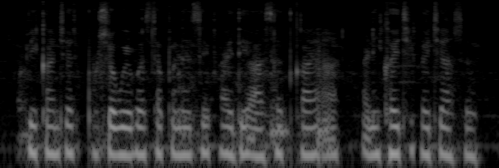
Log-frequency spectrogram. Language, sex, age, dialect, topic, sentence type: Marathi, male, 60-100, Southern Konkan, agriculture, question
